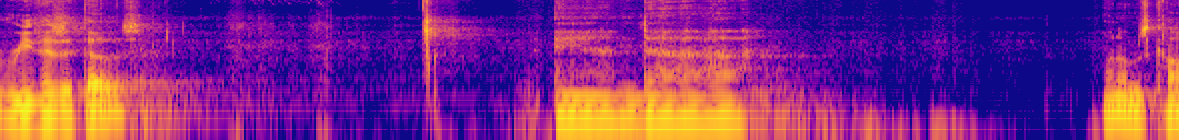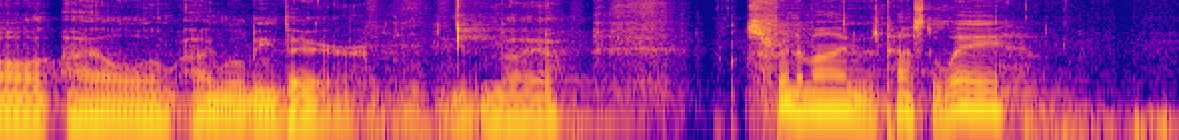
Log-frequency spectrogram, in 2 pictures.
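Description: A man speaks through a headset microphone with animation.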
